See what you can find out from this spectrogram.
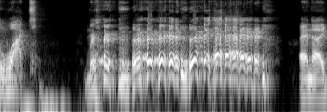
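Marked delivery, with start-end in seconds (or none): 1.7-5.3 big high mocking laugh; villain laugh. Pirate captain mocks the sailor.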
